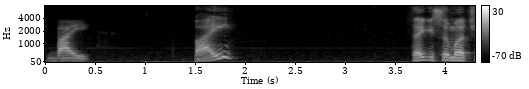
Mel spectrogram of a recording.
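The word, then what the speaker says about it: בית: Yeah, and house is actually pronounced Bait.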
